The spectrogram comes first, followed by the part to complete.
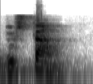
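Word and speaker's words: Doustin: que se conoce como la estrategia dustin o dustan se pronunci en francés cito a Daniel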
